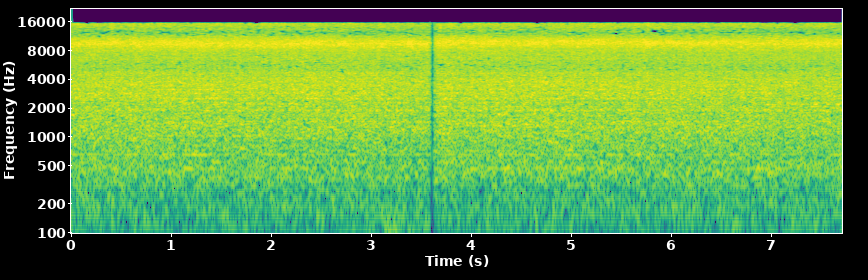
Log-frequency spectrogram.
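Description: Heavy rain falling as a steady, even hiss, with a momentary drop-out a little before halfway through.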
